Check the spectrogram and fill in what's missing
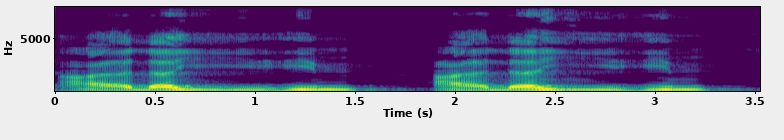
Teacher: فتحة اللام مع سكون الياء هي التي تعطي اللام راحتها والياء حقها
